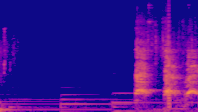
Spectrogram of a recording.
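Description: Dogs bark during a tabletop role-playing game session: three loud barks in quick succession, after a quieter stretch of steady low tones.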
